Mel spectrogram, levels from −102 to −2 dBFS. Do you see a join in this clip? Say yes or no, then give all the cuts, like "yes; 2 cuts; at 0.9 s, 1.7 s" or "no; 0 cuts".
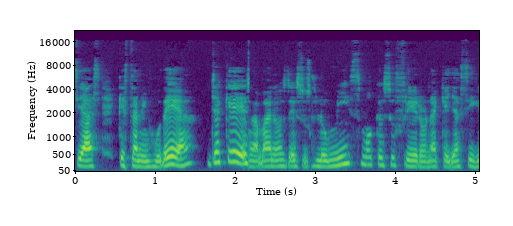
yes; 3 cuts; at 1.6 s, 2.2 s, 3.0 s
